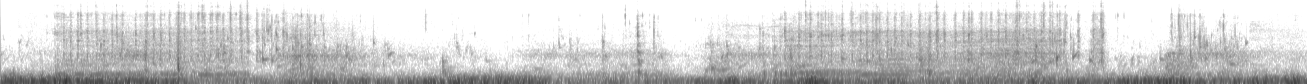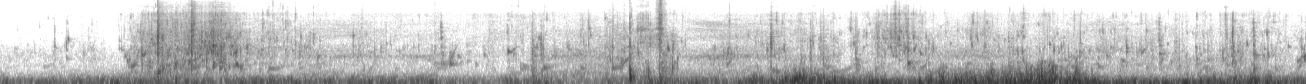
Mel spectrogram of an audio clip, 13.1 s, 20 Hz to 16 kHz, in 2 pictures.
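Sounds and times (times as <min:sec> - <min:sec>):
steady low rumble: 0:00.0 - 0:13.0
fish thrashing splashing water: 0:07.2 - 0:08.2.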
